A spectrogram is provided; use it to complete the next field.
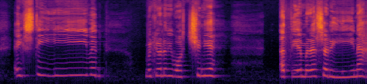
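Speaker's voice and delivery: poor fake Scouse accent, very high. Retelling what a man used to tell him, in a bad scouse accent. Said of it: "That's not a very good Scouse accent".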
